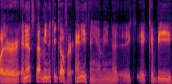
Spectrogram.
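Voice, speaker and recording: A man's fairly low voice with a Midwestern American accent, in a dry, close sound with no echo over a quiet background. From US Midwest (central Illinois). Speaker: synth module maker. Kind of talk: interview. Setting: video call; home studio.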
